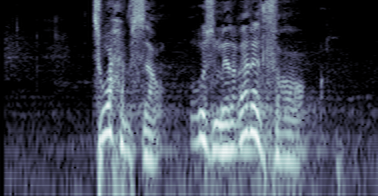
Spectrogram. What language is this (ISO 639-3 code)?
kab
